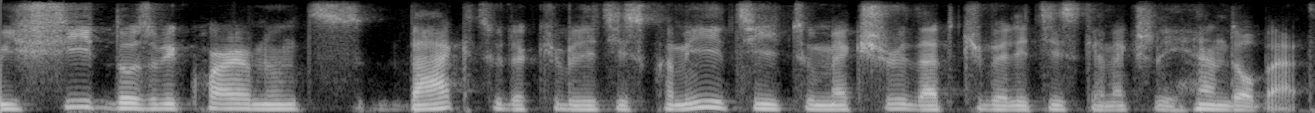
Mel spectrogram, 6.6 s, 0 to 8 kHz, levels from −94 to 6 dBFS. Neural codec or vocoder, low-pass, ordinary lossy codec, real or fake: codec, 24 kHz, 0.9 kbps, WavTokenizer, medium speech release version 1; 7.2 kHz; Opus, 32 kbps; fake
